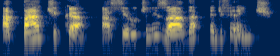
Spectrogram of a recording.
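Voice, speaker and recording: Um professor de direito brasileiro apresentando uma live, falando de forma pausada e cortês. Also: male voice, fairly high pitch, big pitch swings, breathy edge. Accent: Brazilian. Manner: measured, courteous. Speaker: host, law professor. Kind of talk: live video chat. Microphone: video call.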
